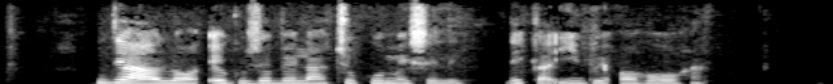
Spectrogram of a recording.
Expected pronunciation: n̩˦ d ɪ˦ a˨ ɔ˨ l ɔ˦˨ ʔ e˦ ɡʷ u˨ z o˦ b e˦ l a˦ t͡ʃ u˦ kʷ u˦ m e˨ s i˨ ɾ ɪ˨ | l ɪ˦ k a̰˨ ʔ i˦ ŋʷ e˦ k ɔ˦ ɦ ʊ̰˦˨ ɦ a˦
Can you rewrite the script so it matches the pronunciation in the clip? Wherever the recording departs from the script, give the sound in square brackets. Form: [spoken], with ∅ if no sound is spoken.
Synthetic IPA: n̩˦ d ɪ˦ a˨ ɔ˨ l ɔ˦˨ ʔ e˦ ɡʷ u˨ z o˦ b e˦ l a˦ t͡ʃ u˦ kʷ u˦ m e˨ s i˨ [l] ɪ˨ | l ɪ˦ k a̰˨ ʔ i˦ [ɡʷ] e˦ [ʔ] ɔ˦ ɦ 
